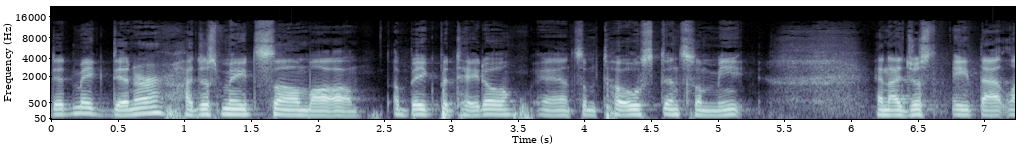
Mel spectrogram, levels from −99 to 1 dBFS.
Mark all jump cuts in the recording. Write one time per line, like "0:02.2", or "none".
none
